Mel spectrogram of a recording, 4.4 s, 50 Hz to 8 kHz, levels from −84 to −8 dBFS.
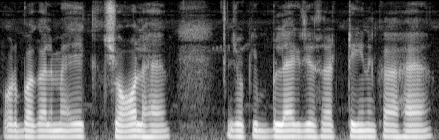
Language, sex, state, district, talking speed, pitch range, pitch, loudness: Hindi, male, Jharkhand, Deoghar, 175 wpm, 125-130 Hz, 130 Hz, -16 LUFS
